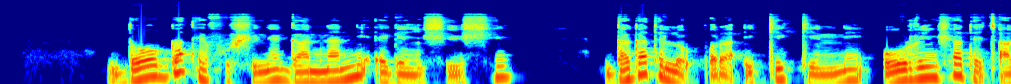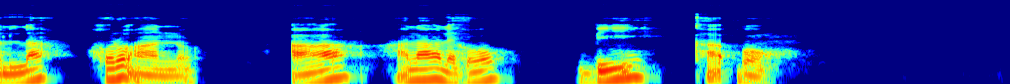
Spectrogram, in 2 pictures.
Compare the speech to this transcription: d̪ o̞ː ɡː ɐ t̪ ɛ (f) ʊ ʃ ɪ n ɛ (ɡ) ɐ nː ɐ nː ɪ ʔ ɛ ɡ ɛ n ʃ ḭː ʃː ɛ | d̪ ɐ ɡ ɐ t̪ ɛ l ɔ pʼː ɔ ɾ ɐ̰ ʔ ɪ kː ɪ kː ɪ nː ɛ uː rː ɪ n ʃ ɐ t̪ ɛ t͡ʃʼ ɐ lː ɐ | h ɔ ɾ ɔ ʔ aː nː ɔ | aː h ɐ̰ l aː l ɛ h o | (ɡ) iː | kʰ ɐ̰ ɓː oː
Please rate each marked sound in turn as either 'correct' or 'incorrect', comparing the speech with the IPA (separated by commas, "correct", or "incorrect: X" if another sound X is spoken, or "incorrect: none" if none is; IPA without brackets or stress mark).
correct, correct, incorrect: b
